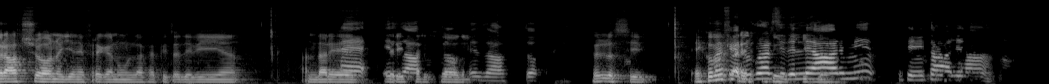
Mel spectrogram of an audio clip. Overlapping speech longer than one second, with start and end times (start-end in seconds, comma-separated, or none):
3.4-4.7, 7.1-8.4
